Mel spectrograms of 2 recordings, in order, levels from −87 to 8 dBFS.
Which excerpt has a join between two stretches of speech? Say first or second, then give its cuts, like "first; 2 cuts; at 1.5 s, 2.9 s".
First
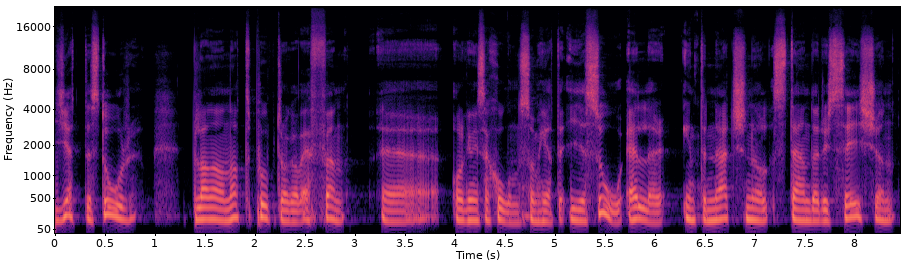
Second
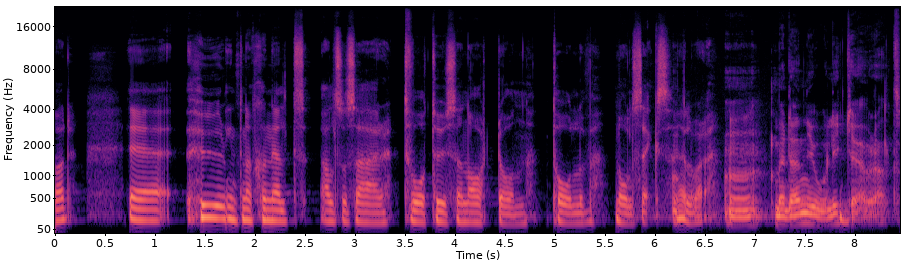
second; 3 cuts; at 1.7 s, 2.7 s, 3.4 s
